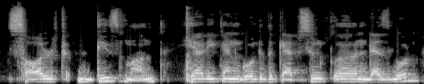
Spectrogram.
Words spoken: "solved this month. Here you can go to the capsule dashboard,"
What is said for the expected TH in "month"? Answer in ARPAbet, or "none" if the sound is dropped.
T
